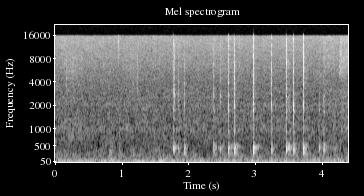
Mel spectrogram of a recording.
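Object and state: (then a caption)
Hollow plastic toy car. A hand-sized, hollow pink plastic toy monster car with purple wheels and a teal tuft is held in the hands and tapped and scratched with fingernails. Soft, hollow plastic taps ring out at a mid pitch over a low, rumbling background, with brief bright clicks at each tap. The taps come irregularly, and several louder ones stand out toward the end.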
